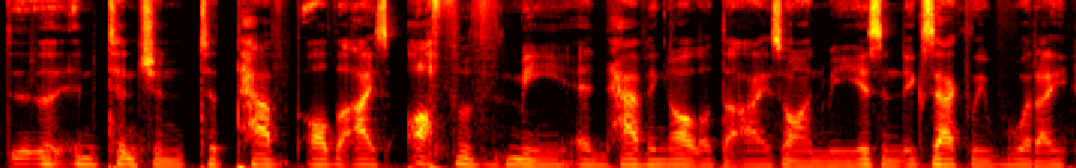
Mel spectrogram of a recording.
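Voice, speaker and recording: A shy outcast schoolboy in a romantic audio drama, voiced by a man, tripping over his words in a slightly low voice. He stutters, restarts and hedges as he talks, nervous and awkward, recorded close to the mic. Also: little pitch movement, unhurried, few pauses, a bit bright. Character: anxious shy new boy at school, outcast. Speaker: audio roleplay performer. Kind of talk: romantic audio role-play.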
